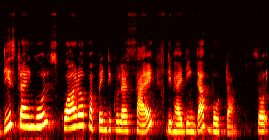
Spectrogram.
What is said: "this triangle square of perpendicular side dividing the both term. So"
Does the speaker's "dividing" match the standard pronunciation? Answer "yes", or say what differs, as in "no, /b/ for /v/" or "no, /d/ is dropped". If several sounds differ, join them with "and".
no, /b/ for /v/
